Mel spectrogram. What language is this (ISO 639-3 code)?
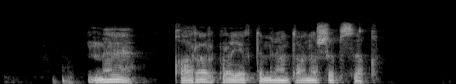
bak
